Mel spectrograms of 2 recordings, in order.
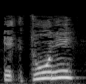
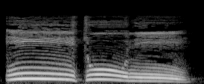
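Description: First: ائتوني with a short i and a glottal catch before tuuni; crisp i'-tuuni for ائتوني; hamza pronounced. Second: إيتوني very slow, iii-tuuu-niii with no glottal catch; hamza turned to yaa. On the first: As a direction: cite ائتوني with the hamza sounded. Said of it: "يبقى كلمة ائتوني تقرأ إيه؟". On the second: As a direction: answer with a long, smooth ee opening إيتوني. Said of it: "تقرأ إيه". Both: Shown as a demonstration.

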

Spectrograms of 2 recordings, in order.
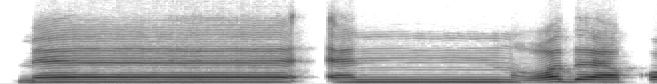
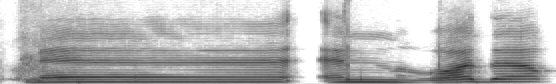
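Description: First: "ماء غدق" with the nasal hum stretched far too long; "ماء غدق" showing the wrong, over-long ghunnah; drawn-out ghunnah. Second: "ماء غدق" with only the letter's natural short nasal hum; "ماء غدق" recited the right way; correct ghunnah. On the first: Teacher mimicking a student's overlong ghunnah on "ماء غدق". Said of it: "انت ليه طولت في الغنة كده". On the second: Teacher giving the correct version of "ماء غدق". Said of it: "امال هي ايه". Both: Shown as a demonstration.

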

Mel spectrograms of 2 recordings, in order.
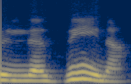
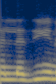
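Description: First: Buzzing Z in place of th in الذين; zay for dhal. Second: Hard D in place of th in الذين; dal for dhal. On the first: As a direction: say الذين as "allazina". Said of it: "يقرؤونها بالزاي". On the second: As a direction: say الذين as "alladina". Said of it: "يقلب الذال دالا". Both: Shown as a demonstration.

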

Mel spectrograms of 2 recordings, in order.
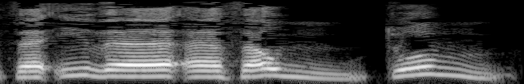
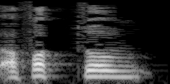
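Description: First: أفضتم slow, dad held; clear dad. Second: أفضتم with the dad swallowed into ta; wrong, dad merged. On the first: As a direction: sound the dad of أفضتم fully. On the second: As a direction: clip أفضتم as أفتم. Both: Shown as a demonstration. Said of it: "لا تقل".

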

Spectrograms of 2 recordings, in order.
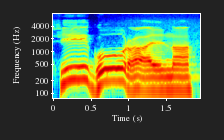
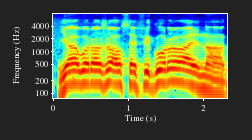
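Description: First: Фигурально drawn out slowly and louder; slow emphatic repeat. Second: Фигурально with a falling stress; firm stress on фигурально. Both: Acted.

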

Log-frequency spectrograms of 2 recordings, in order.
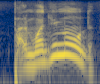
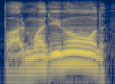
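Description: First: "monde" pitched higher, then falling; emphatic denial. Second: Said in the usual way. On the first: A narrator's reading. Young man contradicting the general, stressing "monde" emphatically. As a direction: insist harder, leaning on "monde".

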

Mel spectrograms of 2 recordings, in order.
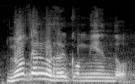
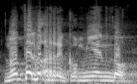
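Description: First: Said in the usual way. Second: Laughing as he says it, louder; laughing advice. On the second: Real, not acted. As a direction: chuckle through the warning. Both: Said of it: "repeated advice".

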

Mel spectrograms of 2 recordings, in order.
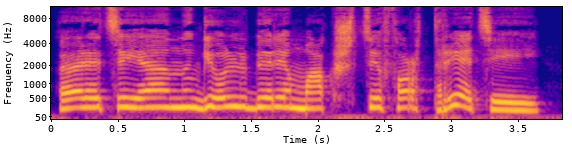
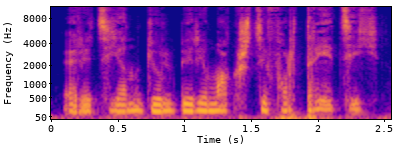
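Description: First: Slow, resonant summoning; booming incantation. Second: Low, hushed prompting; feed him the name under your breath; whispered prompt. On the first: Necromancer calling the dead by full name, booming. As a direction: intone the name slowly, like a spell. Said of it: "гулко произнёс Эзергаст". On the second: Roderick prompting the necromancer with a name, whispered. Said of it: "шёпотом подсказал Родерик". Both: A narrator's reading.

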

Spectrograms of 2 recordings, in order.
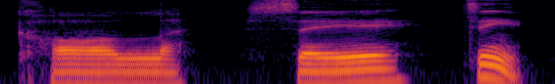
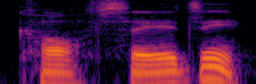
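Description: First: Very slow demo. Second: Steadier demo. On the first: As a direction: Call se ti stretched out very slowly. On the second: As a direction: Call se ti said slowly but joined up. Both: Shown as a demonstration. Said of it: "like this".

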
